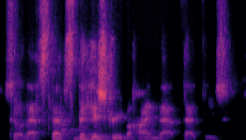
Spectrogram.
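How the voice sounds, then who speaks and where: A man's voice: sits low, fairly quick, a crowd in the background. Man on a panel, very echoey room. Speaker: playwright on a panel. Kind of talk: conversational panel discussion.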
